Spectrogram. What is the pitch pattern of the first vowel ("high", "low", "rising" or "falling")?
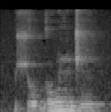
low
